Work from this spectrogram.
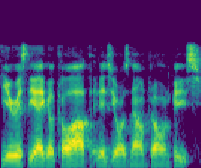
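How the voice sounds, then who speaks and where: A man puts on a rumbling character voice, very deep and low, at a fairly quick pace. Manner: solemn, dismissive.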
